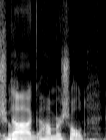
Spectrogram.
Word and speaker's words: Dag Hammarskjöld: Dag Hammarskjöld, is that how you say his name? – Dag Hammarskjöld,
